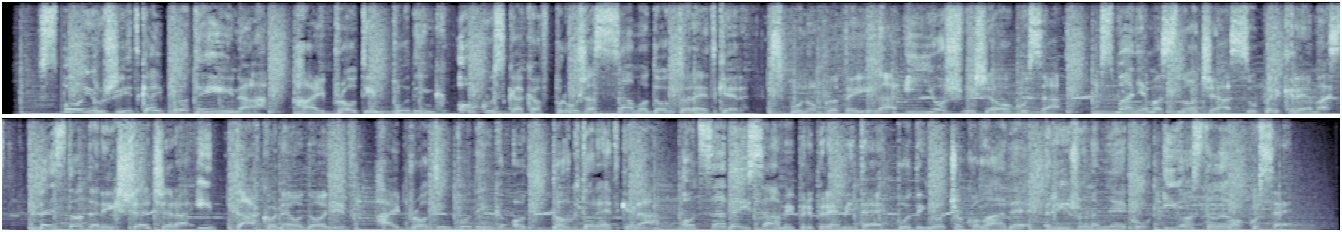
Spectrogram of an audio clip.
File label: advert, croatian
